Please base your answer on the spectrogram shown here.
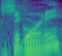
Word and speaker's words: Sigourney: that wrong all right Sigourney mhm y I mean if you're not from here yeah pretty much it's like Sigourney Weaver it's like people look at it and just think of the actress yeah but it's but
